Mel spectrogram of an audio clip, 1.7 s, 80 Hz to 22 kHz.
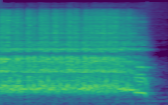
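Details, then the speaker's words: Worn-bearing 12V boat bilge pump, switched on and off directly from a battery circuit via a switch, screams with a steady high-pitched squeal, then winds down and stops; bearing squeal. "Okay, you can hear it screaming."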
